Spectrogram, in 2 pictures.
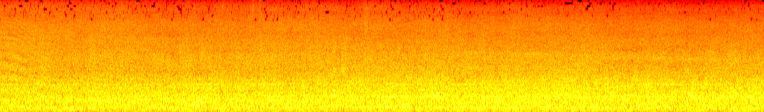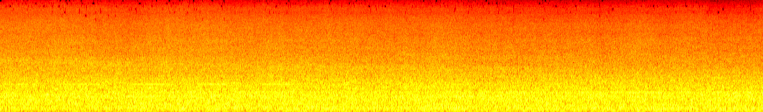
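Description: Steady rush of water and wind: an even noise that runs on without breaks or single events.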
